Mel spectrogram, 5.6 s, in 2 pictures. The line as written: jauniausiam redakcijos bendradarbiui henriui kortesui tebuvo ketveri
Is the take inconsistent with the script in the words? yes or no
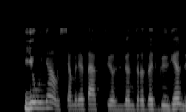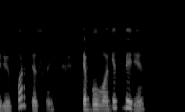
no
